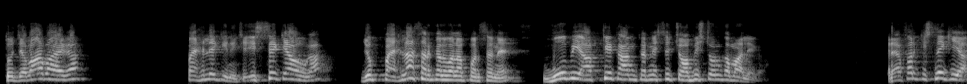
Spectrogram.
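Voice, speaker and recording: A man's voice: sits high, sharp tone, dull audio. A man explaining a plan step by step on a whiteboard, repeating himself and answering his own questions. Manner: repetitive, asks and answers his own questions, addresses viewer as sir. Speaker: presenter explaining an income plan.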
